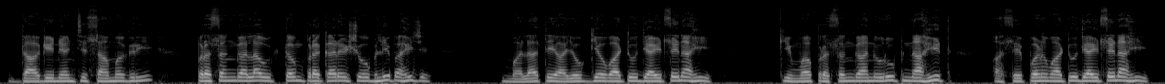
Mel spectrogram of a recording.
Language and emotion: Marathi, fearful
